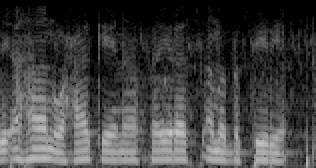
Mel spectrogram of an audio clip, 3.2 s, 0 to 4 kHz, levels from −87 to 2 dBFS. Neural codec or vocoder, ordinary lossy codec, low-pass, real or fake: none; none; 3.6 kHz; real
